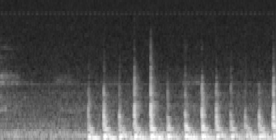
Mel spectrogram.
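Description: An ink pad dabbed rapidly against a wood-mounted rubber stamp to ink it, making sharp knocks about five a second. The knocks start a little over a second in and come close to the microphone.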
